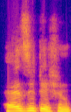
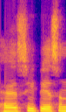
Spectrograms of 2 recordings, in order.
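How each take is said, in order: First: The consonant after the first vowel is a Z. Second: The consonant after the first vowel is an S. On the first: The speaker calls it right. "एस का उच्चारण हम जय करते हैं" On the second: The speaker calls it wrong. "आपने हेसिटेशन नहीं पढ़ना है"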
